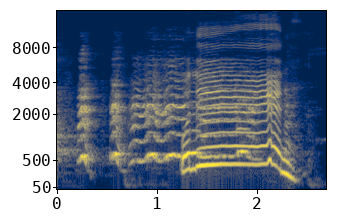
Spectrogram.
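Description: A puppy gives a whimpering, howling yelp that rises into a sustained whine, close and fairly loud, heard alone without talk.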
